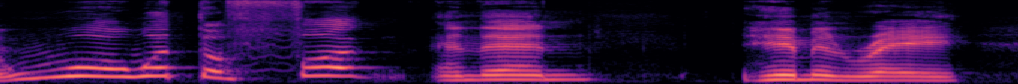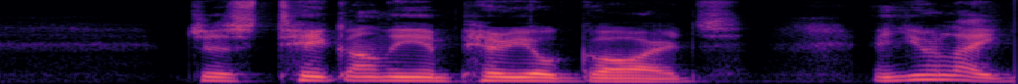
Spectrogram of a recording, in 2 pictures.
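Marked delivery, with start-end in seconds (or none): 0.0-1.3 very high, stretched-out whoa of shock; stunned disbelief. Retold or imitated. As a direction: act out a moviegoer floored by a twist. Acting out viewer's shock at twist.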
